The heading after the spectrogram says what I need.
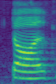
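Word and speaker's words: talk: टॉक slowly, ये टॉक होता है, टॉक नहीं होता, इसमें एल साइलेंट होता है।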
